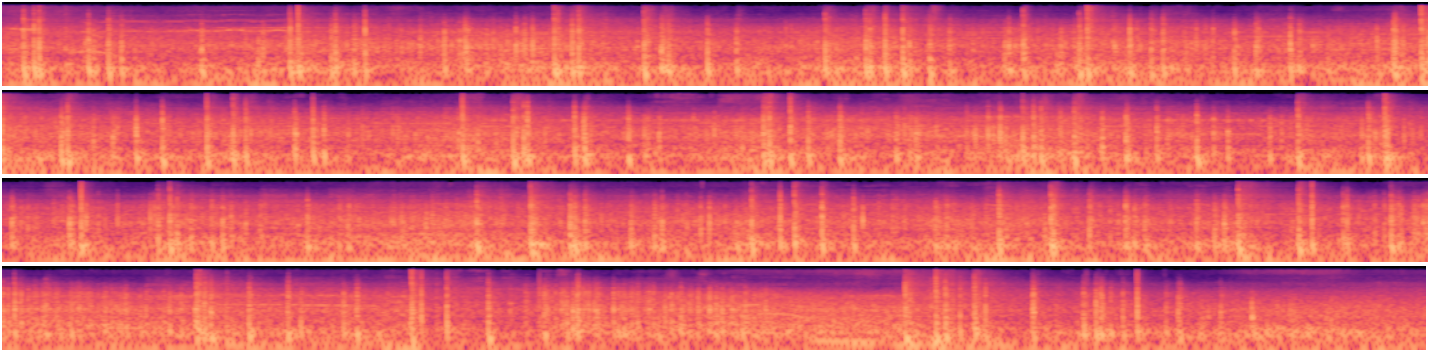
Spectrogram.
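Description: Large fireworks display going off in a dense barrage: many sharp cracks and bangs, one on top of another, over a steady low rumble.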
